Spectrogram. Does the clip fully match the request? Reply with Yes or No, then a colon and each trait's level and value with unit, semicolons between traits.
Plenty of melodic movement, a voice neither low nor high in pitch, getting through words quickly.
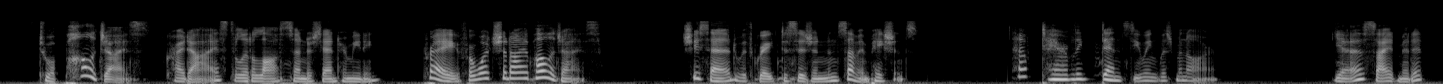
No: wide, 8.8 semitones; medium, 165 Hz; average, 155 wpm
